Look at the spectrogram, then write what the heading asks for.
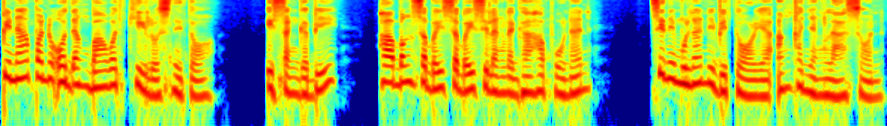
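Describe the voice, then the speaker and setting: A woman storyteller with a Filipino accent narrates a scripted drama. Her voice sits on the low side for a woman. The sound is dry and close, with very little room. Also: big pitch swings, normal speed, mellow, no echo.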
